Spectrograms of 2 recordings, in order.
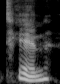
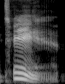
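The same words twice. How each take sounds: First: It is said with a standard accent. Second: It is said with a country accent.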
